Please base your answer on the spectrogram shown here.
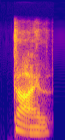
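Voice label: "kyle", Indian English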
